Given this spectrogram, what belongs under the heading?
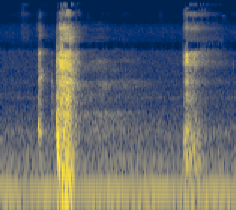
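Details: Allergic sneezing fit, sneezing mostly into the elbow and some into the hand: a quick in-breath, then a forceful sneeze and a second sneeze moments later.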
